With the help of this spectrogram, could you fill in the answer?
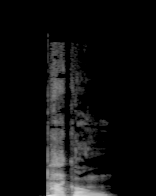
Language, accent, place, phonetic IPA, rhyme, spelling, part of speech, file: German, Germany, Berlin, [ˈpakʊŋ], -akʊŋ, Packung, noun, De-Packung.ogg
- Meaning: 1. pack, package, packet 2. a poultice, especially one for cosmetic purposes 3. a large defeat, battering 4. the act of packing, a certain method of it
